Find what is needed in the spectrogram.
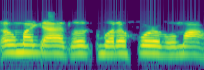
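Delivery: plain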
